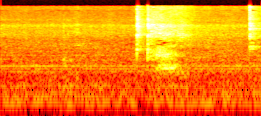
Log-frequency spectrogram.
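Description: A metal spatula scrapes against a wok.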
